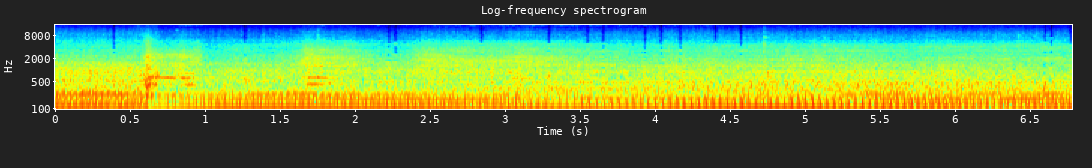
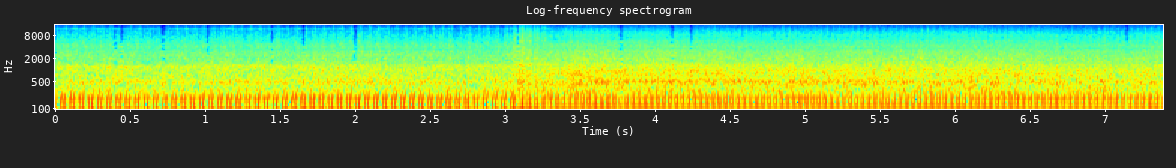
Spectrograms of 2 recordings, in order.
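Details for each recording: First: Husqvarna YTH2454 mower with 24 hp Intek V-twin, after a carburettor rebuild with a kit: steady, even drone with a constant idle, no misses or surging; normal running. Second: Husqvarna YTH2454 riding mower just after carburetor rebuild with kit: runs steadily, then the beat suddenly drops and sags around three seconds in; owner thinks it was running out of gas, fuel starvation.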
